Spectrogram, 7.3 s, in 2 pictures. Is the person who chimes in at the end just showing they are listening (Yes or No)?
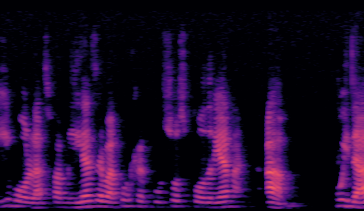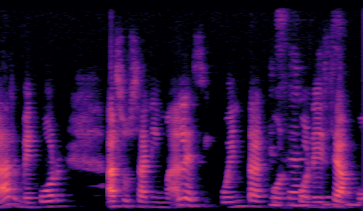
Yes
